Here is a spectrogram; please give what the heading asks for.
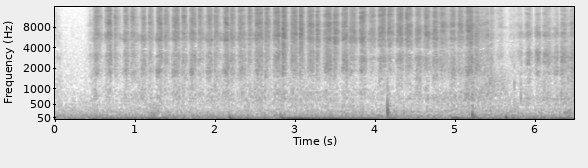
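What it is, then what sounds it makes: Glossy paper magazine page. A makeup-style brush with a wooden handle is swept and rubbed across a photo spread in an open magazine with thin glossy paper pages, lying flat on a fluffy rug. After a brief quiet start, a steady, bright, papery hiss of rhythmic back-and-forth brushing strokes continues to the end.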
